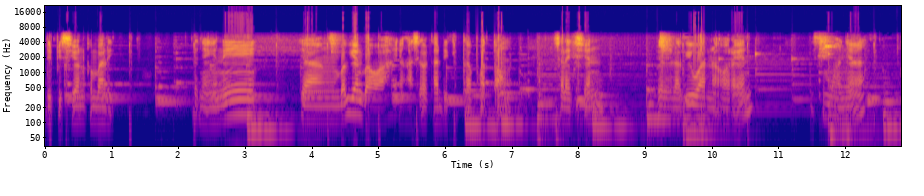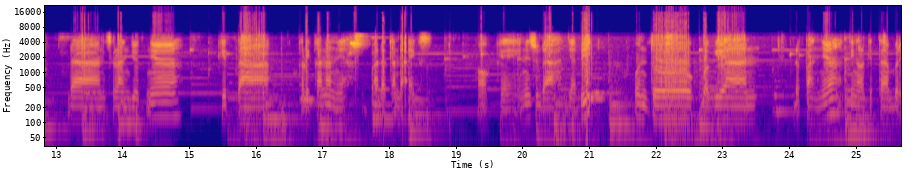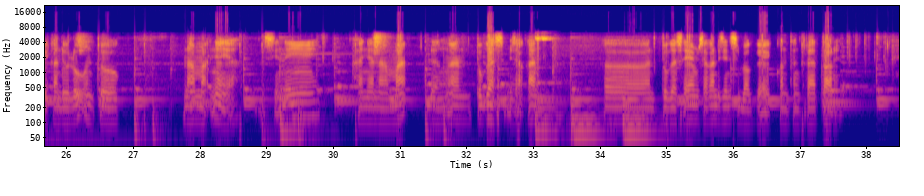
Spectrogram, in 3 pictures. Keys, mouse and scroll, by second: 29.7 ctrl+c, 33.0 ctrl+v, 37.3-38.5 typing.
